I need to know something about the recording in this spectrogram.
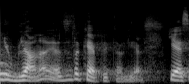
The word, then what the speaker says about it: Ljubljana: I'm going to, I'm going to see if I pronounce it right. Ljubljana? Ljubljana, yes, the capital, yes.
